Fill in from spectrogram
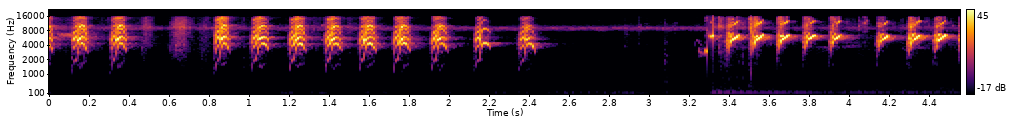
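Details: Brown-throated sunbird, used as training audio for caged birds, giving two dense volleys of piercing high chips. The first runs about two seconds, then a short gap, then a second quick series begins. A faint low drone lies beneath.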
